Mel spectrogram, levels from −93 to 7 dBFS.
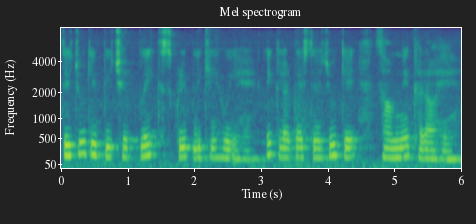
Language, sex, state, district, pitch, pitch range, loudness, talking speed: Hindi, female, Arunachal Pradesh, Lower Dibang Valley, 160 Hz, 150-175 Hz, -17 LUFS, 150 wpm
